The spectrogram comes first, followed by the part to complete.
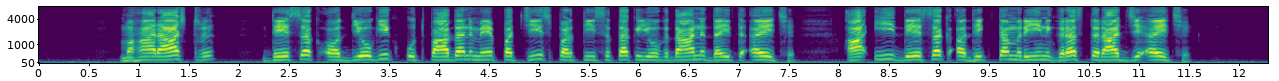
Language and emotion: Maithili, neutral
